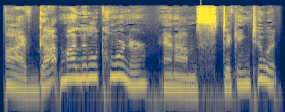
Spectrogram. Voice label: little corner, scientist female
